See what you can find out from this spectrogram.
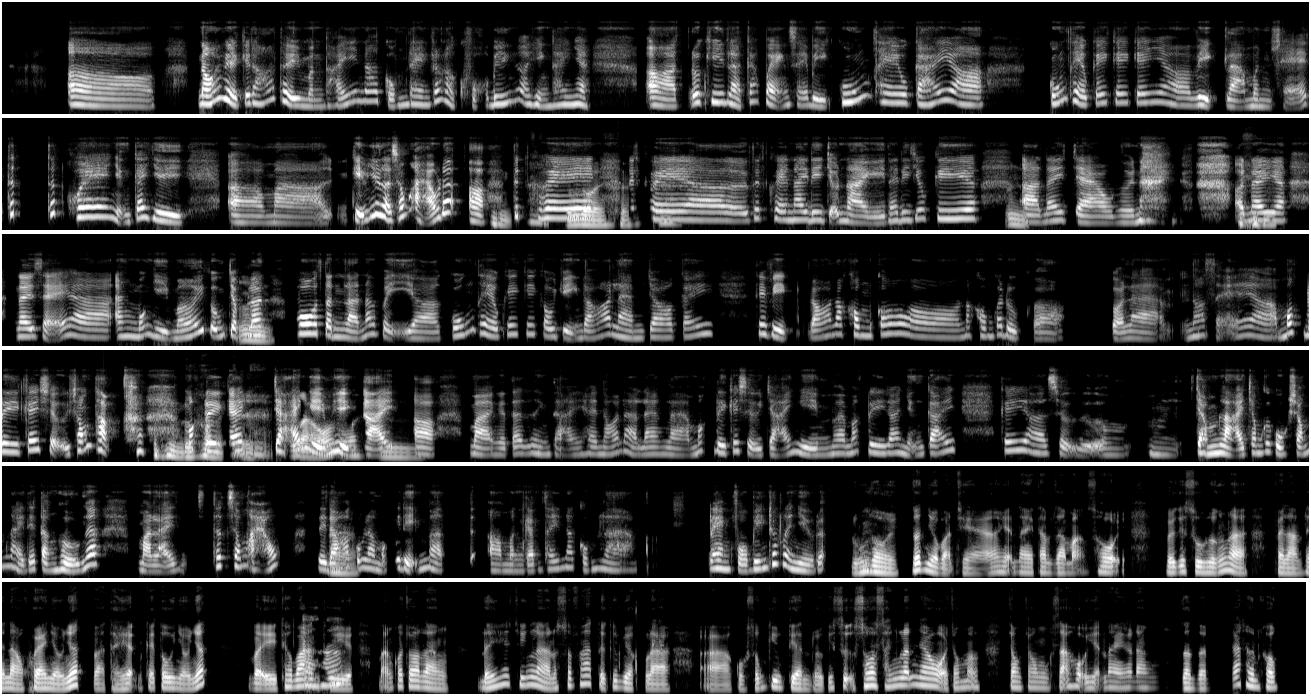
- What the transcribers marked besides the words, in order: other background noise; tapping; chuckle; laughing while speaking: "này"; chuckle; chuckle; chuckle; laughing while speaking: "Đúng rồi"
- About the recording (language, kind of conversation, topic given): Vietnamese, podcast, Bạn cân bằng giữa cuộc sống và việc dùng mạng xã hội như thế nào?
